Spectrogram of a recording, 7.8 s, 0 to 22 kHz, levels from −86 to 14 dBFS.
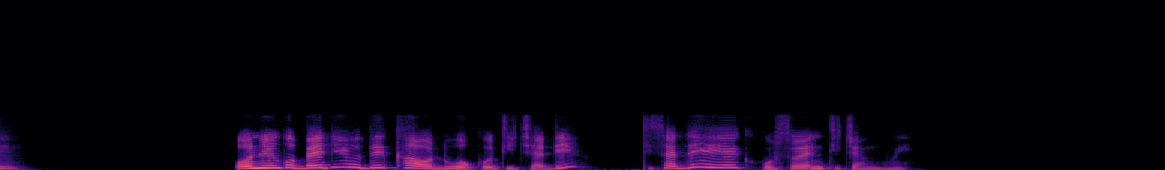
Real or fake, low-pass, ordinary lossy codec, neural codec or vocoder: fake; 7.2 kHz; none; codec, 16 kHz, about 1 kbps, DyCAST, with the encoder's durations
